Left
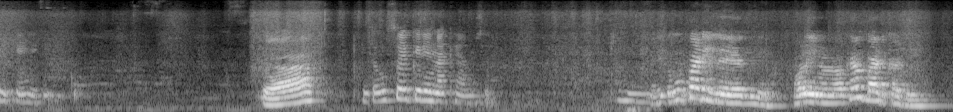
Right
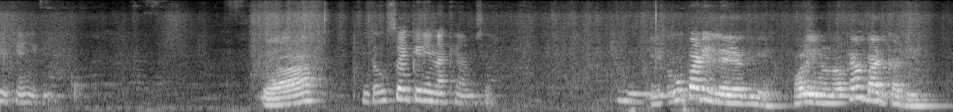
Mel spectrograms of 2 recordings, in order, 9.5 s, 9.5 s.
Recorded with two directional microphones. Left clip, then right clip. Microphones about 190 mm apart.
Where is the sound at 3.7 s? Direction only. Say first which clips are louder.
Right 2 dB; 25° right (ahead or behind).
